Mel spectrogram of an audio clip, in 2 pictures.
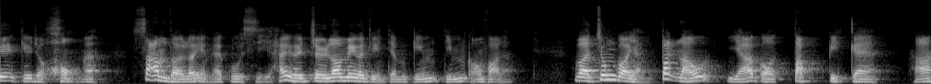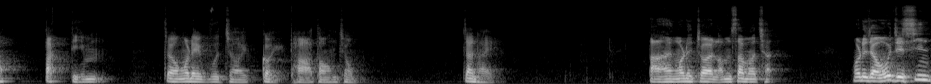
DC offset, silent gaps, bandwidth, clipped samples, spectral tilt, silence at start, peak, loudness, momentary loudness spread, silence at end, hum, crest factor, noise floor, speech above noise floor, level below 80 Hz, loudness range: under 0.1%; none; 16 kHz; under 0.1%; -7 dB/octave; 0 s; -2 dBFS; -20 LUFS; 14 LU; 0 s; none; 18 dB; -64 dBFS; 46 dB; -64 dBFS; 10 LU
